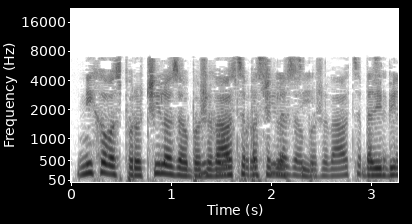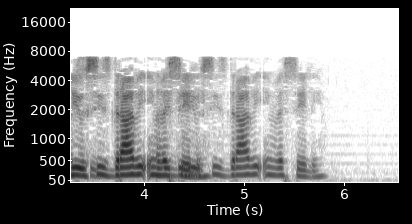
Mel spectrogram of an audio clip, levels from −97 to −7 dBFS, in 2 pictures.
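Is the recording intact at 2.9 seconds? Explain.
No. At 2.9 seconds the speech carries a second copy of itself, trailing about a second behind and roughly 10 dB quieter. It is full-band, with no decay or room colour, so it sounds like a separate layer rather than an echo. This doubled audio track runs through the whole clip. The likely cause is the same signal reaching the mix twice, once directly and once through a slower path that holds it back by that fixed delay.

The speech at that moment also sounds dull and smeared, with a warbling, fizzy edge on sustained sounds and sibilants. Nothing is present above 6.9 kHz, which takes away the air and crispness. This is plainly audible AAC compression, also present throughout, and the damage fits AAC-LC at a low bitrate of around 24 kbps. At that rate the encoder pulls the cut-off down and quantises the remaining spectrum coarsely. That leaves gaps or substitute noise in some bands.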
